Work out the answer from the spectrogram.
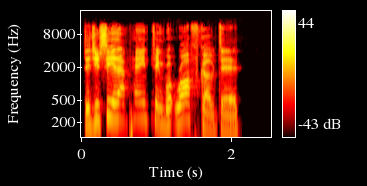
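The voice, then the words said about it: Put-on British accent. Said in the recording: “this lyric is the peak quintessential Britishness thing... the British vernacular... you should just do this line in that accent”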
